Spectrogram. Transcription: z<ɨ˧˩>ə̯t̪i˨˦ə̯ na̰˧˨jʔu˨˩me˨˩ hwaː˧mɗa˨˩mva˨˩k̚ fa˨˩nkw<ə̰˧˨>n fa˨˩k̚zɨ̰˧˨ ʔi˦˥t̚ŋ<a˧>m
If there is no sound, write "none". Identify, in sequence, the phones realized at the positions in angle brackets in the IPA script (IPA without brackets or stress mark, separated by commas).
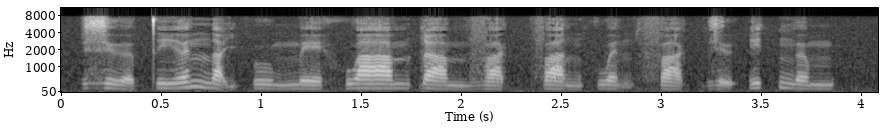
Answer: ɨ˧˩, ə̰˧˨, ə˧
